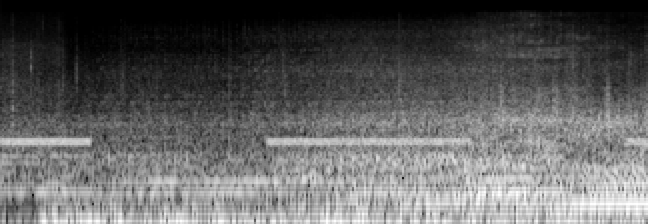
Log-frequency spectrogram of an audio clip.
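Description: Film soundtrack: a low, steady rumble that slowly grows louder, under long held notes of a music score.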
